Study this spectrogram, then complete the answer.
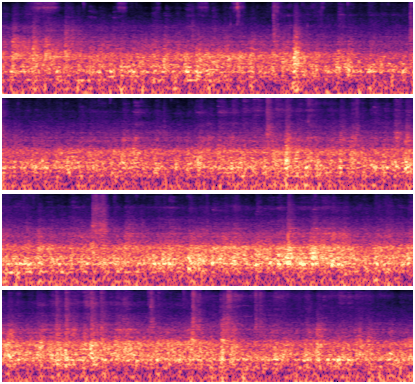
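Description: Interior of a Duronto Express first AC coupe on the move: a loud, continuous rumble of wheels on rails with faint rhythmic clicks and occasional rattles, steady throughout with no talk.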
